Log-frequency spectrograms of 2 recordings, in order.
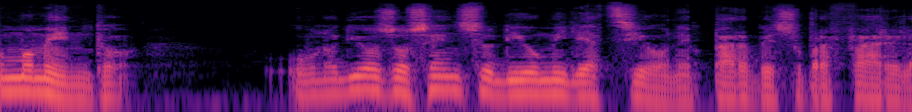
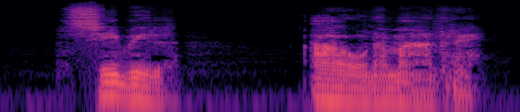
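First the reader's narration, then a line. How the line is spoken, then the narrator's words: Murmur. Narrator (Italian): mormorò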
